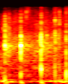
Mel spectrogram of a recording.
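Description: Outer leaves are snapped off a fresh artichoke while it is being cleaned, making five quick, crisp, bright cracks with almost no ring. The crisp cracking shows the artichoke is fresh, since a limp one would make no sound as its leaves come off.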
